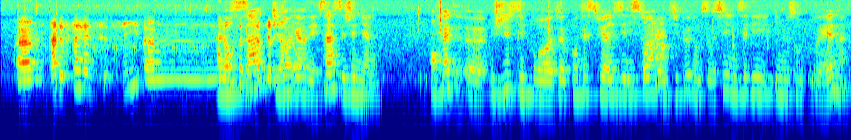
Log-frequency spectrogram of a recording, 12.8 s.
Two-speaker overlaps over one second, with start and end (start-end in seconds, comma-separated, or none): 3.2-4.6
